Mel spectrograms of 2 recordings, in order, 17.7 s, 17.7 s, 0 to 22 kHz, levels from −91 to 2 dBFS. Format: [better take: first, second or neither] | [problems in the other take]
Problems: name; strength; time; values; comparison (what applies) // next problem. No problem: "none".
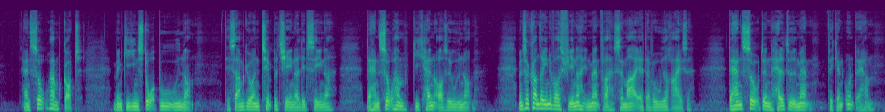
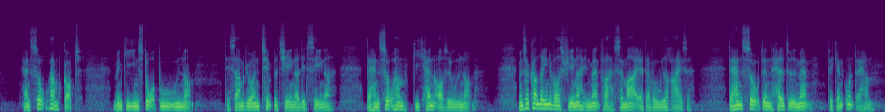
first | muffled; very; fading above 1 kHz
